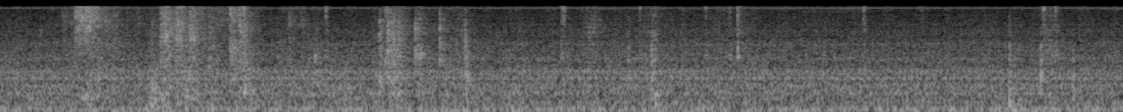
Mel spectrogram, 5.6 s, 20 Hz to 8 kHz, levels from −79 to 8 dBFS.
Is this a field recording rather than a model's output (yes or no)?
yes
